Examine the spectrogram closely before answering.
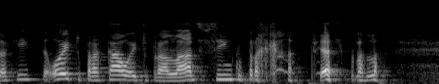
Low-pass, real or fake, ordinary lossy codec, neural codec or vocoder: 7.2 kHz; real; none; none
